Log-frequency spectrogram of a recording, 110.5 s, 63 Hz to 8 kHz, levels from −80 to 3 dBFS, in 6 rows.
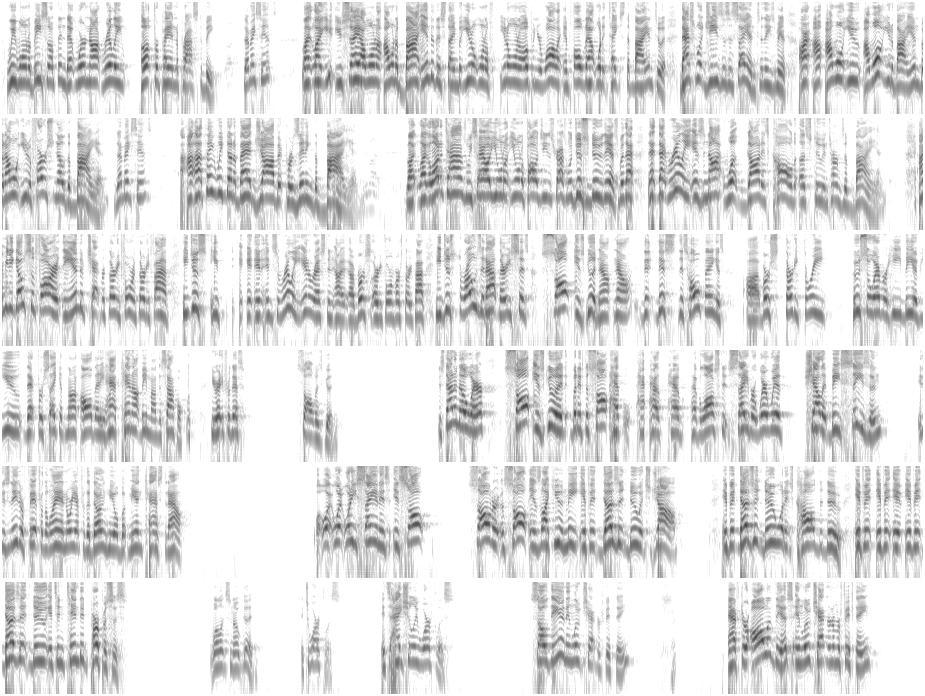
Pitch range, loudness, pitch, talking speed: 225-270 Hz, -34 LUFS, 245 Hz, 175 wpm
